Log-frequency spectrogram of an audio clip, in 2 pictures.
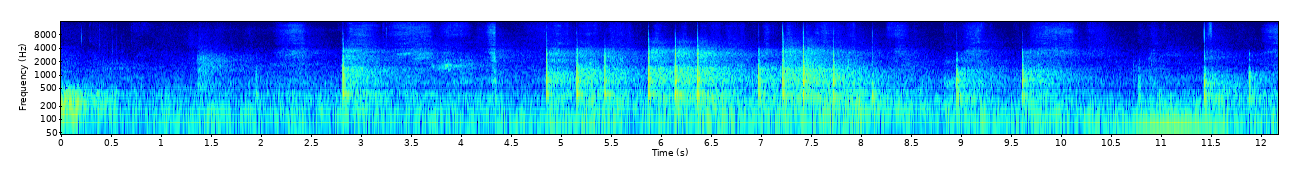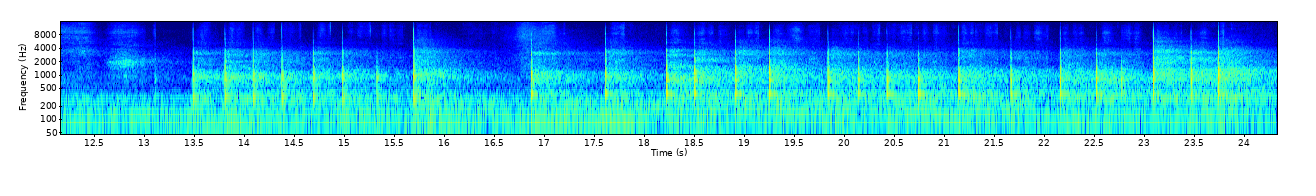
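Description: Marker or chalk drawing a block diagram on a classroom board: a long stretch of scratchy strokes and rubbing punctuated by frequent sharp taps and clicks, close and fairly quiet, with no talk.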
